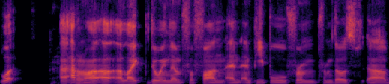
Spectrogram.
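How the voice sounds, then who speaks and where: At a moderate pace, a man speaks with a fairly low pitch, ordinary pitch variation and a bright, sharp tone. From Singapore. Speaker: comic book creator. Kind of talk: casual chat. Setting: live stream.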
